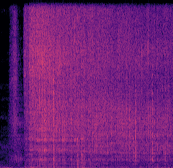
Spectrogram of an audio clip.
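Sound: shrimp sizzling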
